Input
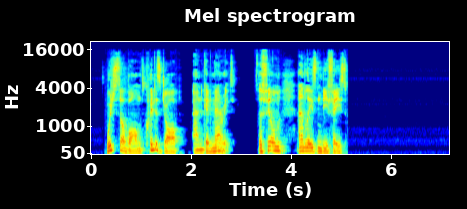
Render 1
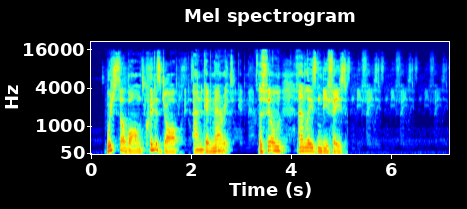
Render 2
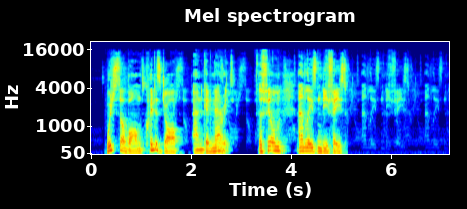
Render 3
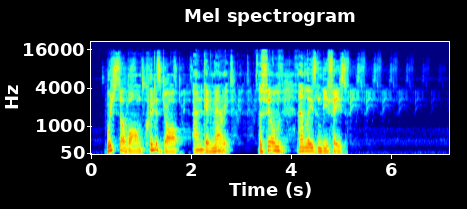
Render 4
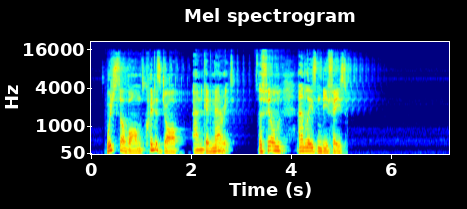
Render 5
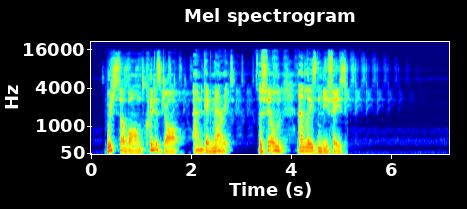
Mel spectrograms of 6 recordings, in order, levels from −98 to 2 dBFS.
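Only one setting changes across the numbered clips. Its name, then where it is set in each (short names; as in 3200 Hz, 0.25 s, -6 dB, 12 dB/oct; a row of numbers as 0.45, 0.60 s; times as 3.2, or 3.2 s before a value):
thin delay, time: 0.676, 1.261, 0.325, 0.12, 0.216 s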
